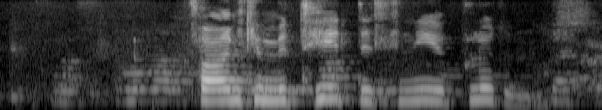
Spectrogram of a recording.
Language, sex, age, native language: Icelandic, male, 12, Icelandic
